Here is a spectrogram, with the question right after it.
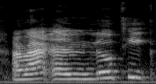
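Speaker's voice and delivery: normal talking voice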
